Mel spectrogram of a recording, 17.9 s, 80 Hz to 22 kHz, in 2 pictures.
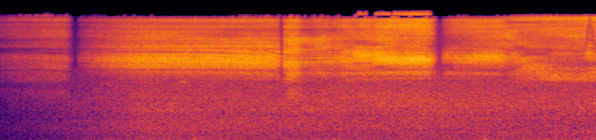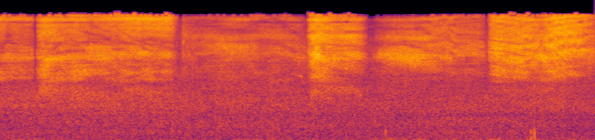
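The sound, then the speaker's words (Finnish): A European adder hisses about 10 centimetres from the microphone, lowered on its cable as near the snake as possible: a series of long, breathy hisses, each running several seconds with brief breaks between them, steady and fairly loud with no voices. “jos vähän suhautettaisiin kyytä”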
